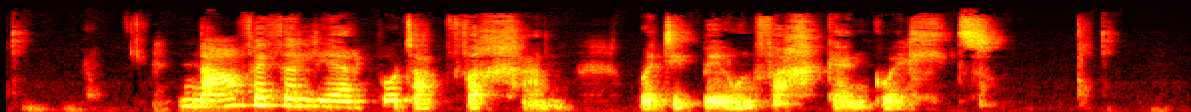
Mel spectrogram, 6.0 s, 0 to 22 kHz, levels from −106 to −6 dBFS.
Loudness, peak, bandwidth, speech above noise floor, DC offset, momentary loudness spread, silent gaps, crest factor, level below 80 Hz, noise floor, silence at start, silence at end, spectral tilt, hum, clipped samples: -22 LUFS; -4 dBFS; 13.5 kHz; 31 dB; under 0.1%; 9 LU; none; 18 dB; -60 dBFS; -52 dBFS; 0.9 s; 0.55 s; -4 dB/octave; none; under 0.1%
